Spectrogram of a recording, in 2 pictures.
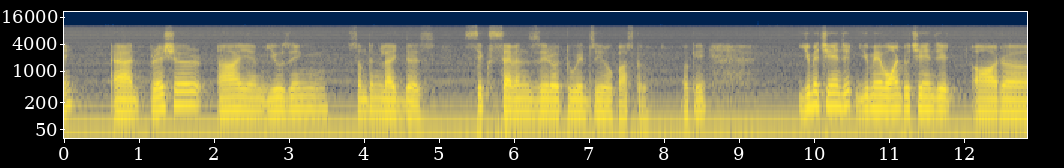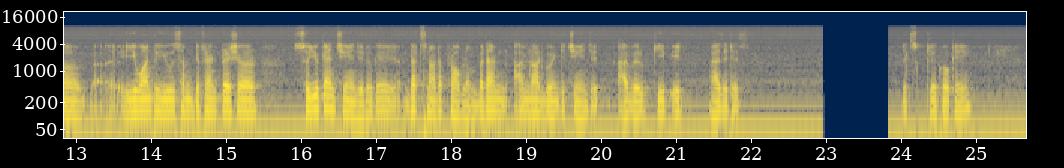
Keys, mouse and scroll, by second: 3.1 click, 24.0 click.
